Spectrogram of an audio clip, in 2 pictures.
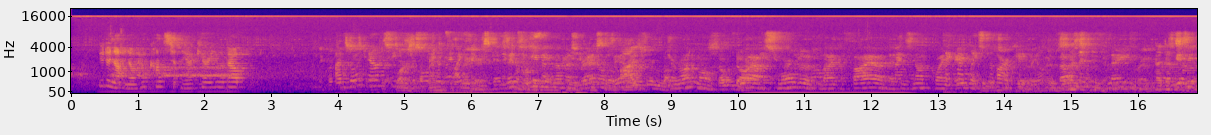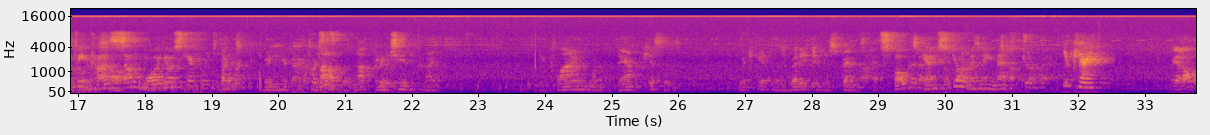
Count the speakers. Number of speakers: eight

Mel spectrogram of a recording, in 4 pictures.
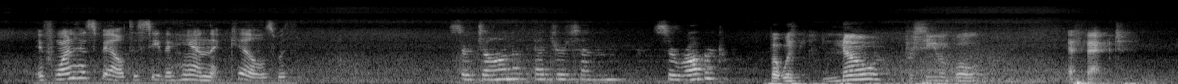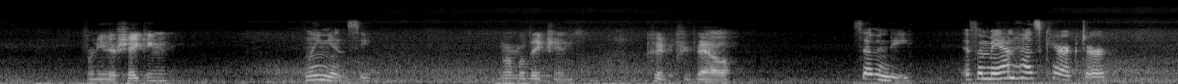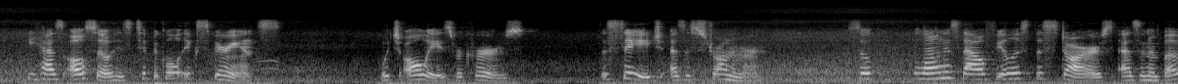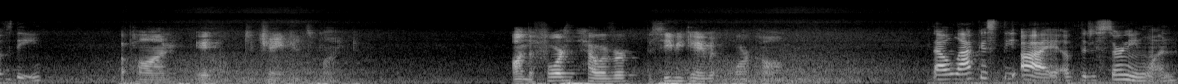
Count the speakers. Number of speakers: three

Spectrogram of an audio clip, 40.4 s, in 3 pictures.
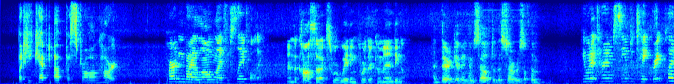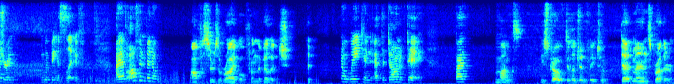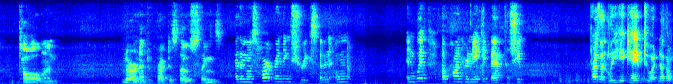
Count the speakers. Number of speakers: four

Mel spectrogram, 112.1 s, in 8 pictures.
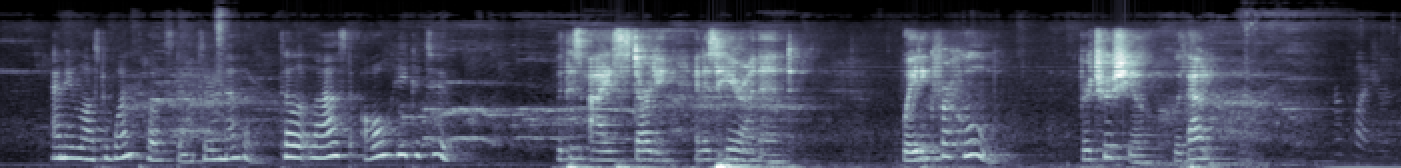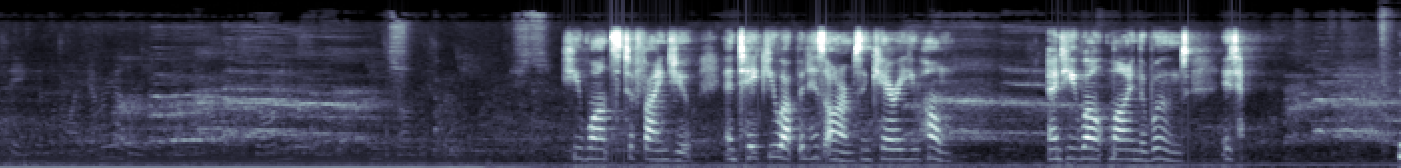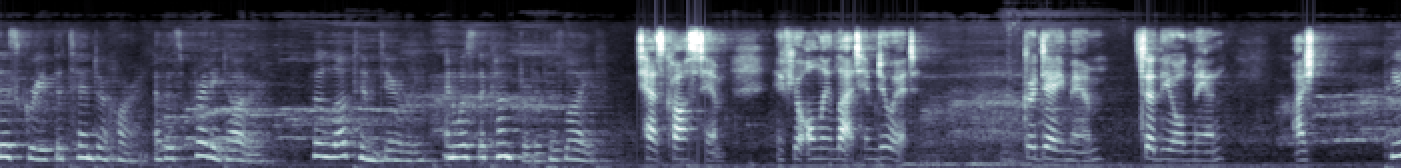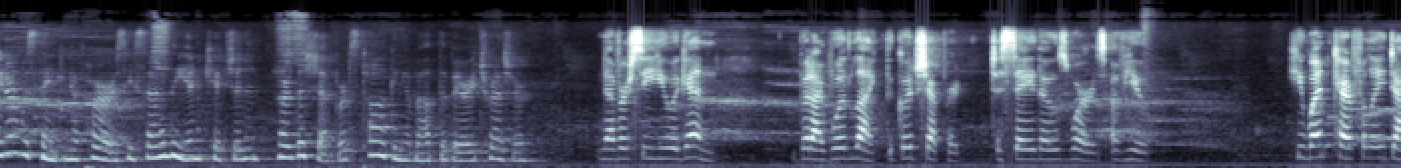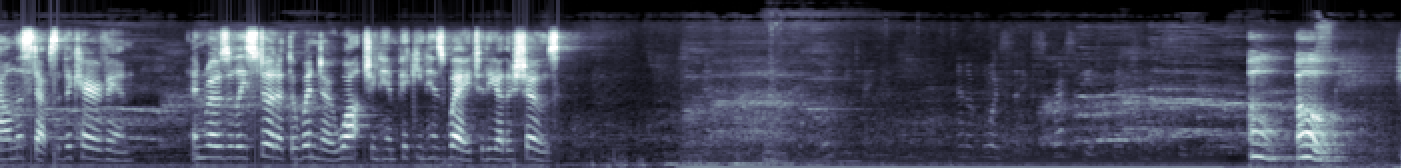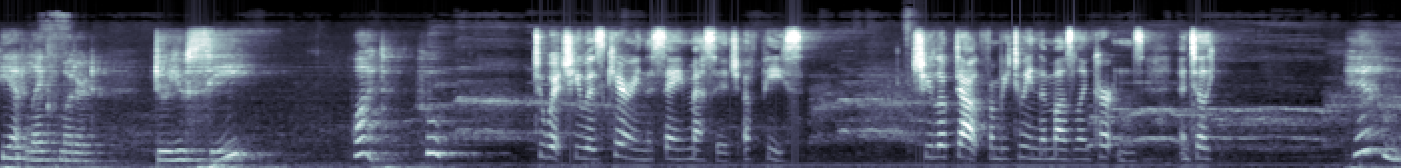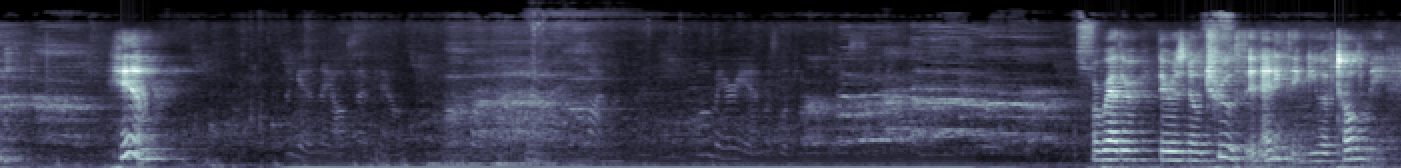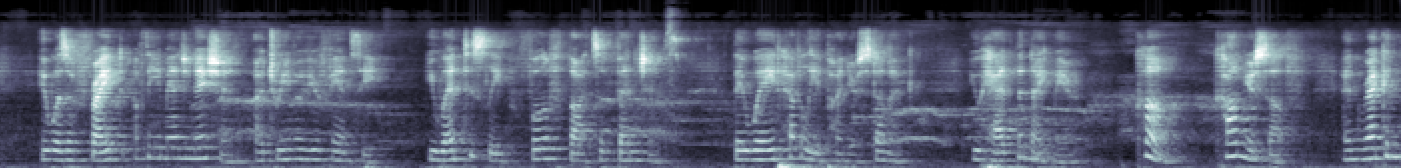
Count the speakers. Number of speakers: four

